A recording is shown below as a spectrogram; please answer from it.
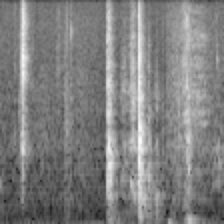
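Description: A few light clicks and knocks of a Cuisinart food processor being handled and set up: one click near the start, two more about a second in, and a dull knock near the end. The motor is not yet running.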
